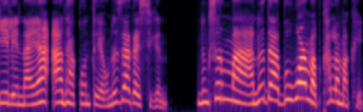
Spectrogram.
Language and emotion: Bodo, angry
